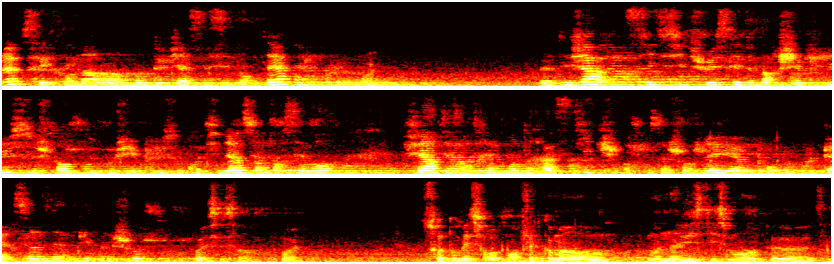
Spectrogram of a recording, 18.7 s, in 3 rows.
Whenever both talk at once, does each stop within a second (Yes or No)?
Yes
